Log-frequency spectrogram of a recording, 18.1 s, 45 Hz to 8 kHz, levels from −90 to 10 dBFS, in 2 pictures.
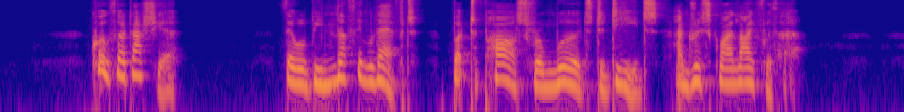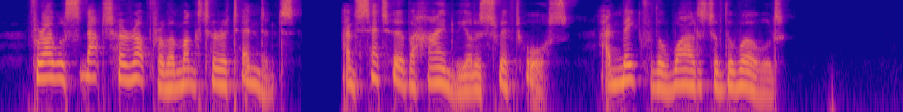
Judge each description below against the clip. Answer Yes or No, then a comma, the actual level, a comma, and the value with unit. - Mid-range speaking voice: Yes, medium, 170 Hz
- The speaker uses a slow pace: No, average, 155 wpm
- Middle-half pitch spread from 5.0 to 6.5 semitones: Yes, wide, 5.5 semitones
